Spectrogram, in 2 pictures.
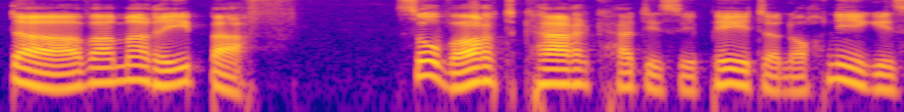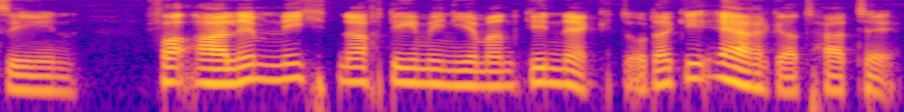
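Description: A man reading a children's story aloud in a calm, measured way, close to the mic. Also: on the high side, clear, resonant tone, dry recording. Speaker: narrator.

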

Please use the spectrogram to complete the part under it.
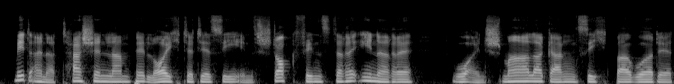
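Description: Slow, calm male storybook narrator. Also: medium pitch, dry recording. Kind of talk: audiobook narration.

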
